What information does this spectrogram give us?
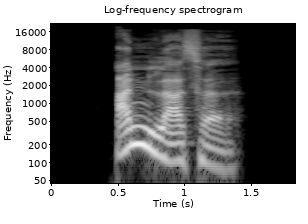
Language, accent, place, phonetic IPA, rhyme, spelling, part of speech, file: German, Germany, Berlin, [ˈanˌlasə], -anlasə, anlasse, verb, De-anlasse.ogg
- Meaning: inflection of anlassen: 1. first-person singular dependent present 2. first/third-person singular dependent subjunctive I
